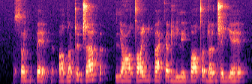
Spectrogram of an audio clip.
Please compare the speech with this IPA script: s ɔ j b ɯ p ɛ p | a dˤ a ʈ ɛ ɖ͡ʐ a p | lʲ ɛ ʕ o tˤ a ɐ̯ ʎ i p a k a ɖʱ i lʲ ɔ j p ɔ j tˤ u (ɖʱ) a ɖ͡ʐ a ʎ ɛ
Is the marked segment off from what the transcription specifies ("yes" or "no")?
yes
